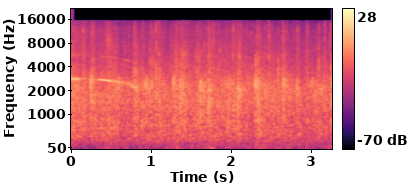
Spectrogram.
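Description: An audience applauds, a dense, steady wash of many hands clapping that holds at an even, fairly loud level throughout, with a faint whistle-like tone early on.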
